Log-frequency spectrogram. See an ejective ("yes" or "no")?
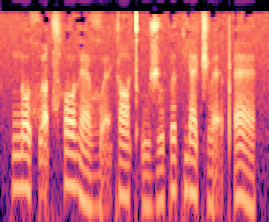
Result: yes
